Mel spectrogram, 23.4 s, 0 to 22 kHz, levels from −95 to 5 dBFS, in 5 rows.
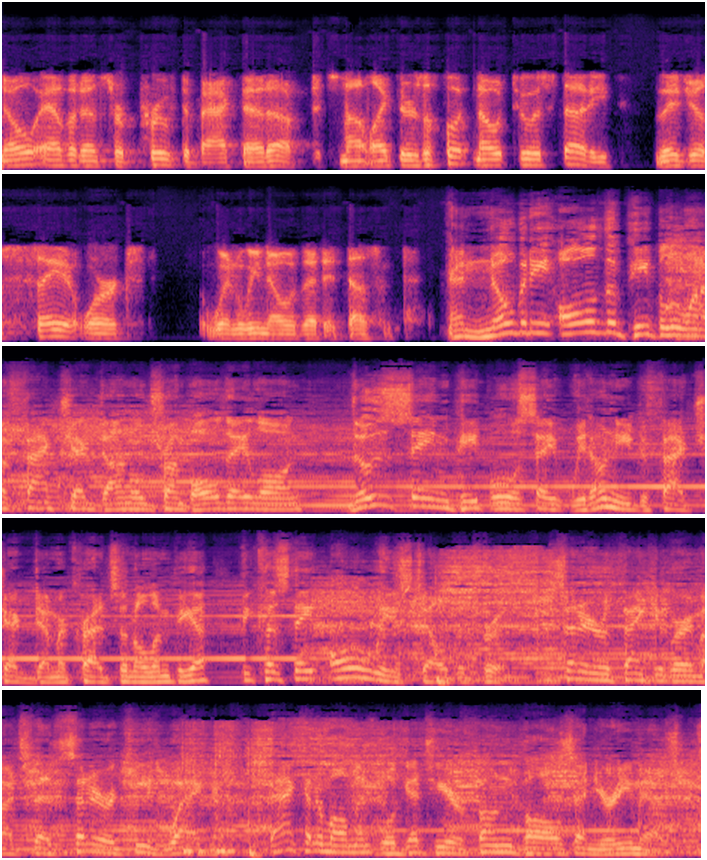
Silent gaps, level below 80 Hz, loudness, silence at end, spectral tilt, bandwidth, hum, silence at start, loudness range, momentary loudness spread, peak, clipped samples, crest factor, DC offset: none; -54 dBFS; -11 LUFS; 0 s; -3 dB/octave; 15 kHz; none; 0 s; 4 LU; 6 LU; 0 dBFS; under 0.1%; 12 dB; under 0.1%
